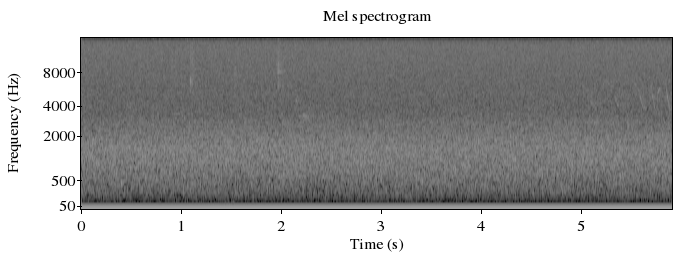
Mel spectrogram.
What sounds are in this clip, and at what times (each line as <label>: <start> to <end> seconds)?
Nashville Warbler song: 4 to 6 seconds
